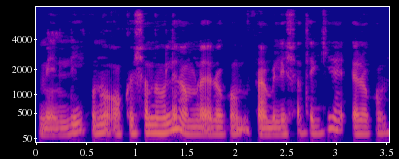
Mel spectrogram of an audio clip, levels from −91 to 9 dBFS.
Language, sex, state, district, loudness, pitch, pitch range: Bengali, male, West Bengal, Kolkata, -35 LUFS, 125 Hz, 120-135 Hz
